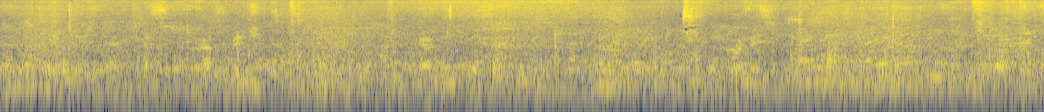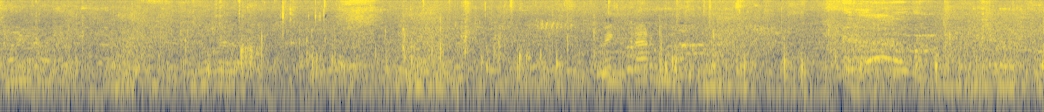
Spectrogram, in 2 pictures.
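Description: Many footsteps shuffle along a paved street.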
